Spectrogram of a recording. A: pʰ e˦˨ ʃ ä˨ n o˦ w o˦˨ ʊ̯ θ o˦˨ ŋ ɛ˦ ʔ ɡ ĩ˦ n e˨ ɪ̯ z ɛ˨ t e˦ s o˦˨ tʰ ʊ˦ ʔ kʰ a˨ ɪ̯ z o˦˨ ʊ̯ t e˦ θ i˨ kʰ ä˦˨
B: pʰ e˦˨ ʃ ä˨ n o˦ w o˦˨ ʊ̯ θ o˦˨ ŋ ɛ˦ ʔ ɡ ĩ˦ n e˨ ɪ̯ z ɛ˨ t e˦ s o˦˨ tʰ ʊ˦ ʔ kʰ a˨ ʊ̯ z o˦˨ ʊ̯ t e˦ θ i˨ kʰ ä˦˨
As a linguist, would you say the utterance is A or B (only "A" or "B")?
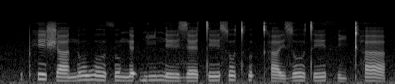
A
